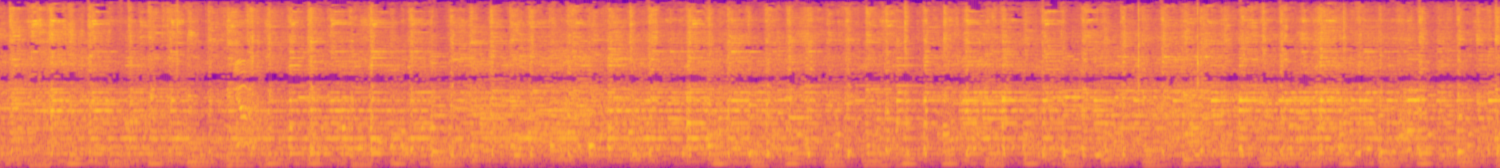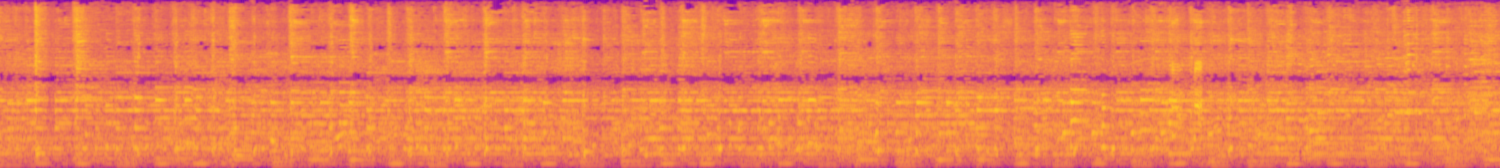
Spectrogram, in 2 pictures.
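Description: A live acoustic bluegrass band playing an instrumental: banjo, mandolin, acoustic guitar and upright bass, with the bass keeping a steady beat underneath.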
